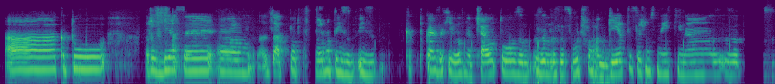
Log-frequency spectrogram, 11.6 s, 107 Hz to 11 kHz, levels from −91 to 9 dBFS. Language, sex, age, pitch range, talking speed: Bulgarian, female, 20-39, 170-210 Hz, 110 wpm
